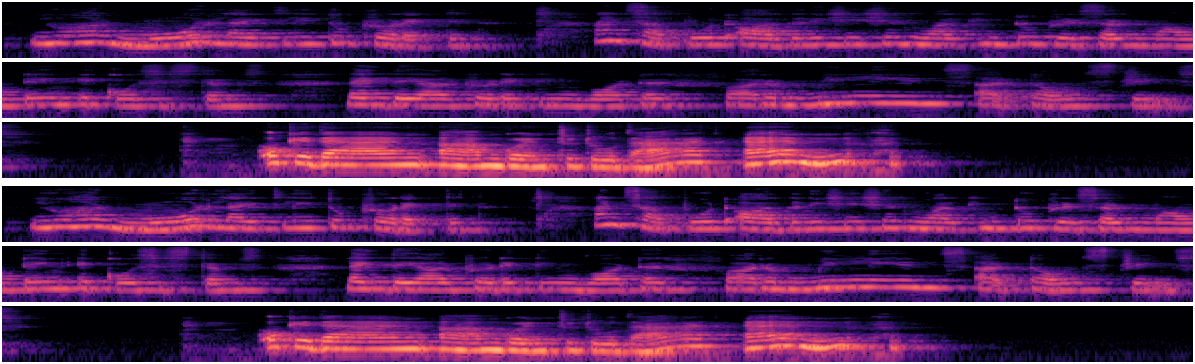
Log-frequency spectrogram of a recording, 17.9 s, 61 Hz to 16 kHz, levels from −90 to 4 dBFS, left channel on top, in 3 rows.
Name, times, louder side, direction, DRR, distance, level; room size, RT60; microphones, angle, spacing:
voice 1, 0.1-2.3 2.7-12.0, right 1 dB, 85° right, 2.5 m, -37 dB
voice 2, 13.2-16.4, left 3 dB, 40° left, 0.8 m, -24 dB
21.5 x 8.0 x 5.5 m
head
